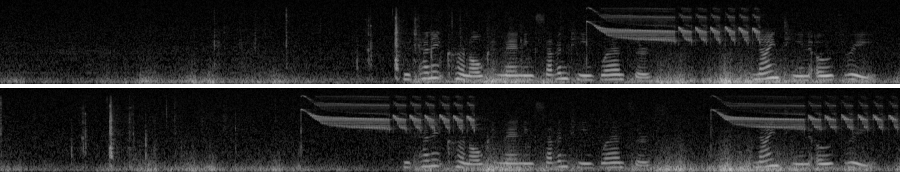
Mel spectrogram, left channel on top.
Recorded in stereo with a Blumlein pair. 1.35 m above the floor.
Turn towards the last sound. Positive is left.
turn(degrees=15)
